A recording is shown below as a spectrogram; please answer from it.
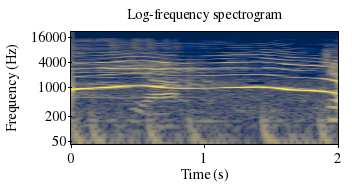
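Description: A woman wailing in one long, high-pitched crying howl that wavers slightly and drops in pitch near the end.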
